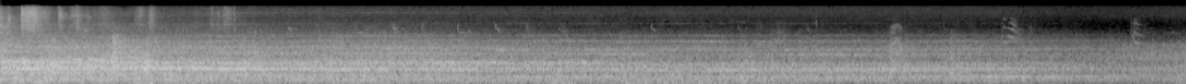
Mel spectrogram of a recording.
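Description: Passenger train running past on the main line and moving away. The wheel-and-rail noise is loud at first, with a few sharp clicks in the first couple of seconds, then fades steadily.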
